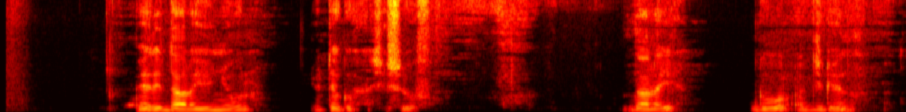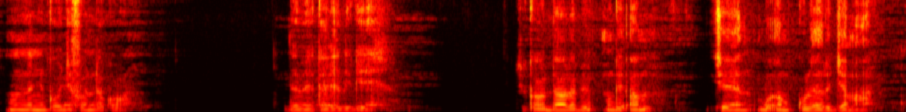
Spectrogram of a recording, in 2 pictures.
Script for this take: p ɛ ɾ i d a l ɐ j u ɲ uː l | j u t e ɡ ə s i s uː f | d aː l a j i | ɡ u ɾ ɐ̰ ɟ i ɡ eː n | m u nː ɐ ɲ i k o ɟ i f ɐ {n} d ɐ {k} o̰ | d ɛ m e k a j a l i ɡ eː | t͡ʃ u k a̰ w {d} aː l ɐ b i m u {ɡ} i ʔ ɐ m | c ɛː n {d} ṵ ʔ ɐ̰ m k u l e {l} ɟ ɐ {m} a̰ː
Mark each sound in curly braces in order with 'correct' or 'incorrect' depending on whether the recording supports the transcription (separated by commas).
correct, correct, correct, correct, incorrect, incorrect, correct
